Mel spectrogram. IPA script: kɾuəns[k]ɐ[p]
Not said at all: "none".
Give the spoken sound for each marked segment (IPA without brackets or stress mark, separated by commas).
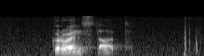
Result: t, t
